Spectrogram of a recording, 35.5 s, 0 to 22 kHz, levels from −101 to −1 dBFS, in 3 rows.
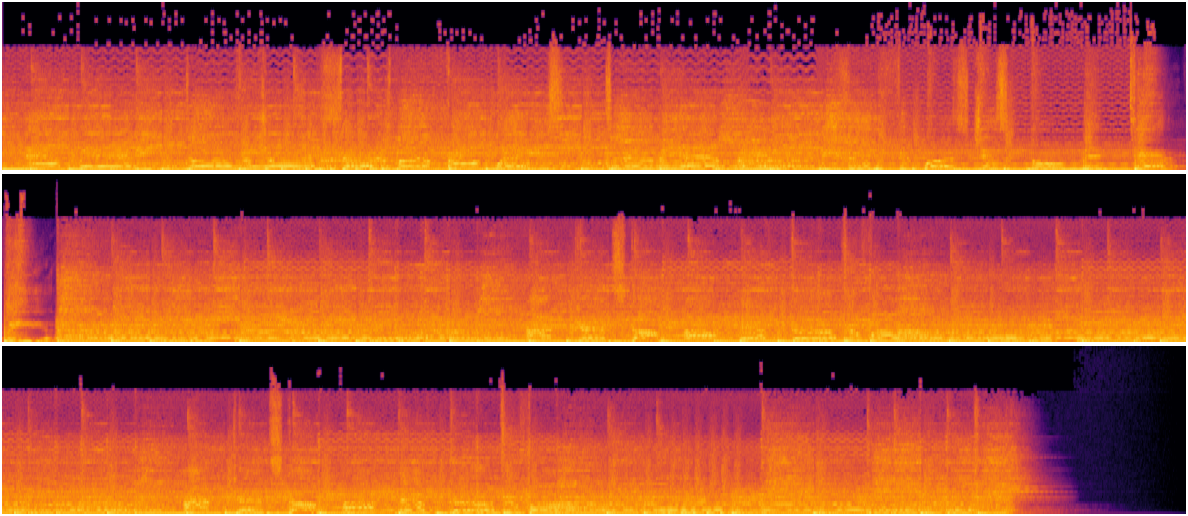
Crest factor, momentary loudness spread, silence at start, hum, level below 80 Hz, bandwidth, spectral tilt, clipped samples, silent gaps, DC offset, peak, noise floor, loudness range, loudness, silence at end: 14 dB; 2 LU; 0 s; none; -24 dBFS; over 20 kHz; -4 dB/octave; under 0.1%; none; under 0.1%; 0 dBFS; -76 dBFS; 2 LU; -13 LUFS; 1.4 s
